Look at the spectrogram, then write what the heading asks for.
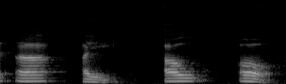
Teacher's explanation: अर्धविवृत यानी कि जिसमें आधा मुंह खुलेगा, जैसे ऐ, औ, ओ।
